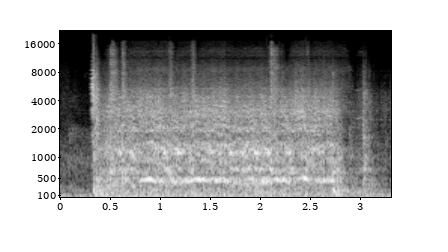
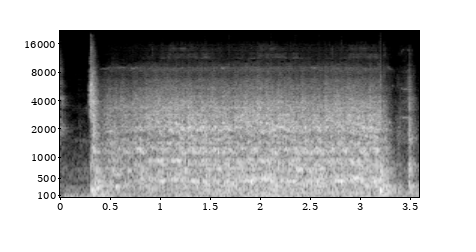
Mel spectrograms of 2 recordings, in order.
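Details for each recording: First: 1968 Ford F100 small-block V8, out of a junkyard after 12–13 years, first start attempt: starter grinds while the engine coughs and spits back irregularly without catching. Suspected wrong firing order; plan to reset from number 1 at top dead center. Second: 1968 Ford F100 small-block V8, out of a junkyard after 12–13 years, cranking: engine spins fast and evenly for about three seconds with no clunks or rattles, and the starter sounds good. Normal cranking.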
